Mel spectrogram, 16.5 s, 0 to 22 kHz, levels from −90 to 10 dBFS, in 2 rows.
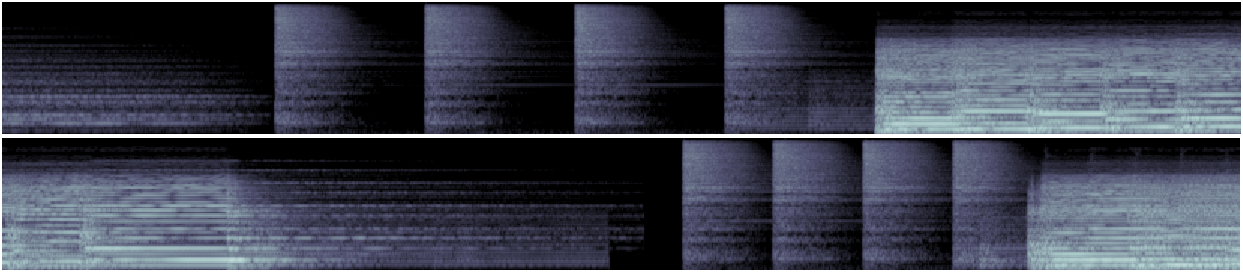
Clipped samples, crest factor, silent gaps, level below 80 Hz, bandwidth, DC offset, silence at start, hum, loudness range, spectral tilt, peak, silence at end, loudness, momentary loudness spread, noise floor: under 0.1%; 16 dB; 12.54-12.79 s; -48 dBFS; over 20 kHz; under 0.1%; 1.8 s; none; 18 LU; -5 dB/octave; -2 dBFS; 0 s; -15 LUFS; 18 LU; -63 dBFS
